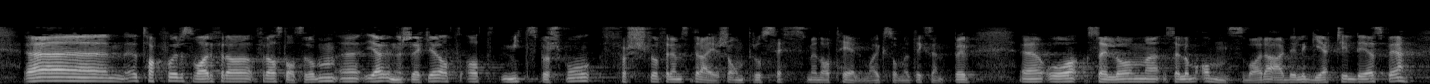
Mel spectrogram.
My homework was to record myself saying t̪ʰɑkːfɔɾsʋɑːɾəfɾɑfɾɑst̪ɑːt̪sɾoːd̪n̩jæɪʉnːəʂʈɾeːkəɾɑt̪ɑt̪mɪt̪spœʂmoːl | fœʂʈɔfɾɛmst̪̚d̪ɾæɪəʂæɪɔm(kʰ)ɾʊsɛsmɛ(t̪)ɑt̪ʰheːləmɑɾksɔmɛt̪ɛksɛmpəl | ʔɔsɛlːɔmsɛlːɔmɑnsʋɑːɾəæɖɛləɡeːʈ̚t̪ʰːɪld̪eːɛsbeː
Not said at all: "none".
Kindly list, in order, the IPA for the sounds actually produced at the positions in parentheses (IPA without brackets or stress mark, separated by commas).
pʰ, d̪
